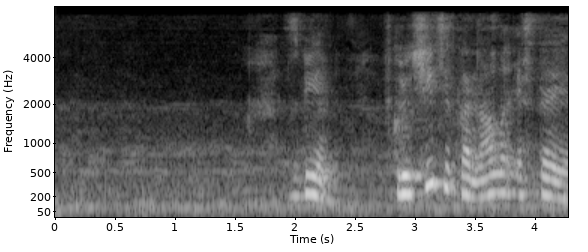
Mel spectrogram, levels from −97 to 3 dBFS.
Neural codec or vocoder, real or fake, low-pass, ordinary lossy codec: codec, 16 kHz in and 24 kHz out, 2.2 kbps, FireRedTTS-2 codec; fake; 7.2 kHz; AAC, 48 kbps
